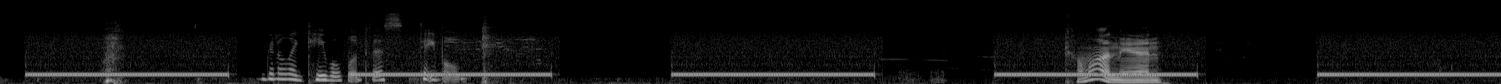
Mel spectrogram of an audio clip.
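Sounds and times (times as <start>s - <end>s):
telephone ringback tone: 0.2s - 2.3s, 3.5s - 5.6s, 6.7s - 8.8s, 10.0s - 12.0s, 13.2s - 14.9s
speech: 2.7s - 5.0s, 10.8s - 11.7s.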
